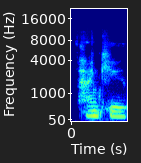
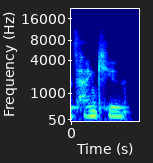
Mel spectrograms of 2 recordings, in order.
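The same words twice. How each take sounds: First: Said in the usual way. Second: Softer echoed thanks. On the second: Retold or imitated. Reading a viewer's thanks to the guest, much softer.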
